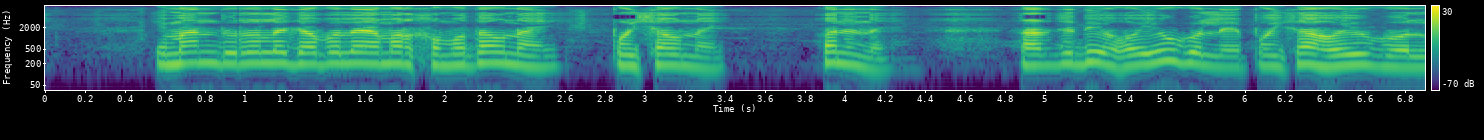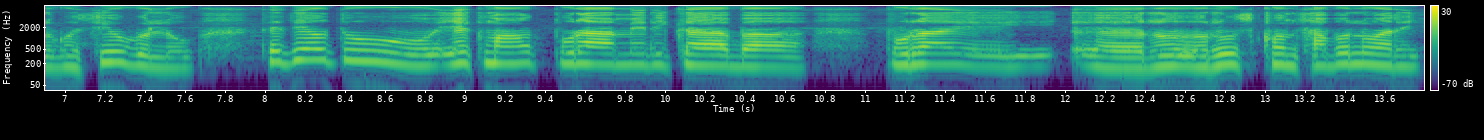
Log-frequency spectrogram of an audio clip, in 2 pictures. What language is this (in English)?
Assamese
